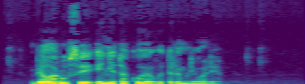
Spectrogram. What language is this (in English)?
Belarusian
